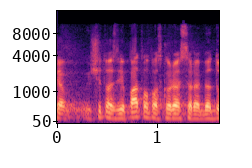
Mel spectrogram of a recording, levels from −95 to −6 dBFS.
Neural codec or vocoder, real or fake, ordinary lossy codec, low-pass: vocoder, 24 kHz, 100 mel bands, Vocos; fake; Opus, 64 kbps; 10.8 kHz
